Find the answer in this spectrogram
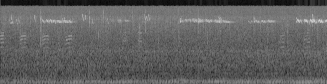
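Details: Very high, thin, ringing notes from a Golden-crowned kinglet in short bursts at Wolf Mountain Overlook, Blue Ridge Parkway near Asheville, North Carolina, with a Red-breasted Nuthatch present, over a steady low rumble and background noise.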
